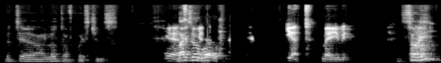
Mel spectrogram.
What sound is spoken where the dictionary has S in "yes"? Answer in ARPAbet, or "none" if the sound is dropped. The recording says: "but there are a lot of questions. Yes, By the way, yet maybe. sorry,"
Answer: none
